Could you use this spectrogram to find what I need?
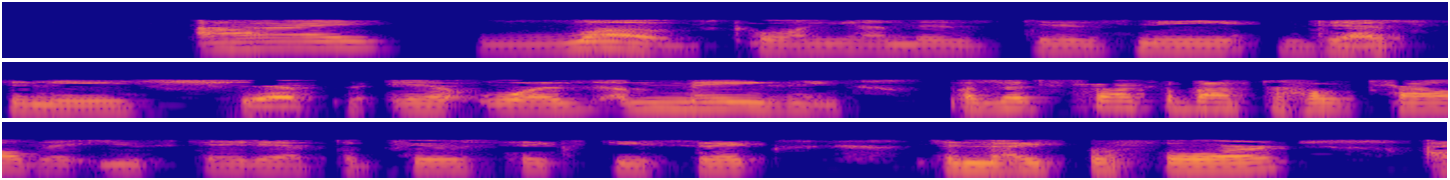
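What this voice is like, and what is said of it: Hoarse, strained voice. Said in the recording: “I screamed so much I woke up with laryngitis... I'm sorry if my voice is annoying”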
